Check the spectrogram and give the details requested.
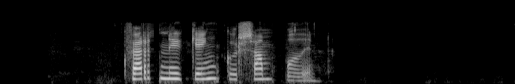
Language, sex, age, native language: Icelandic, female, 20-29, Icelandic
